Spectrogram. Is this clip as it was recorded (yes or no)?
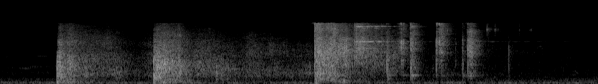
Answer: yes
